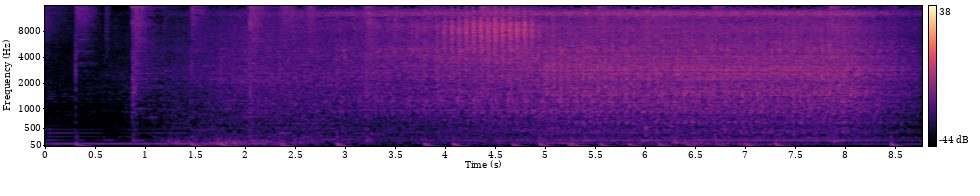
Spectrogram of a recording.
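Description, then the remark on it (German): An idling Unimog agricultural tractor engine, registered as a tractor in Switzerland, runs steadily: a low rumbling drone with a faint rhythmic knock running underneath throughout. No one speaks. “Der Agrarunimog ist in der Schweiz als Traktor eingelöst.”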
